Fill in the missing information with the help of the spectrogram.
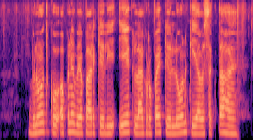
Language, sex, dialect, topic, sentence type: Hindi, male, Awadhi Bundeli, banking, statement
